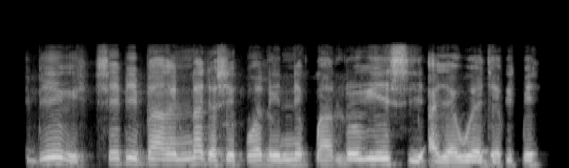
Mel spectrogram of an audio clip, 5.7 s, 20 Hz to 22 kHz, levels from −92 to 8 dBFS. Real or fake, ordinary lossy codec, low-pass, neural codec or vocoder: real; none; 7.2 kHz; none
